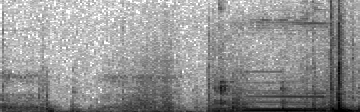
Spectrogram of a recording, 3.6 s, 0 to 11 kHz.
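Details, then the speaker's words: Jaguar S-Type V8 fuel pump, removed after failing to start, bench-tested then refitted and powered with ignition on: spins up with steady, even low hum, no rattle or strain; fuel pump running normally. "we have a working fuel pump so I'm gonna put this all together and we'll see if we get Prime up at the fuel rail"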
